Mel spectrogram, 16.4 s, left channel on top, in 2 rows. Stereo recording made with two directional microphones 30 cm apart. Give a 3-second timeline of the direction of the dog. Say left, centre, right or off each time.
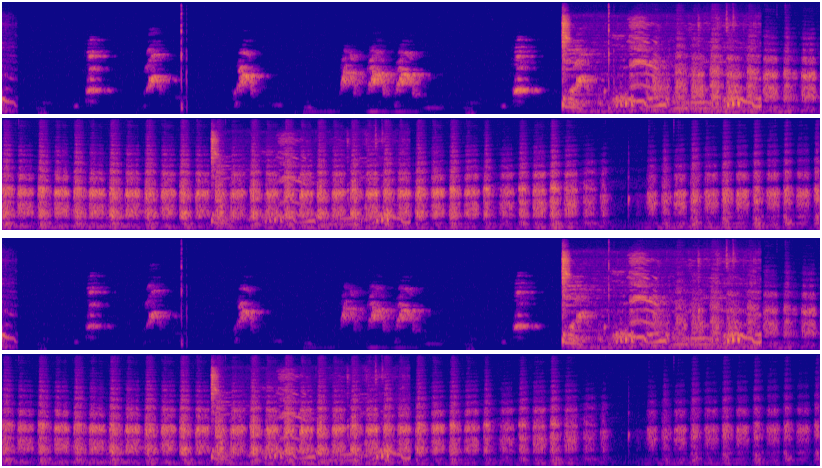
left, left, left, centre, left, left.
